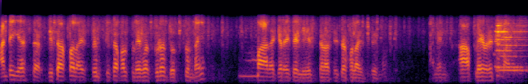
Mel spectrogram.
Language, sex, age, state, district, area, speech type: Telugu, male, 30-45, Telangana, Karimnagar, rural, conversation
